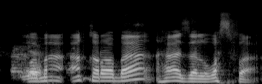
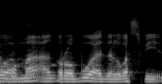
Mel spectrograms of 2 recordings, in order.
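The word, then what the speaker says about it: وما أقرب هذا الوصف: Wa ma aqraba hadzal wasfa. Nah, jadi bacanya udah benar ya. Jangan baca wa ma aqrabu hadzal wasfi.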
